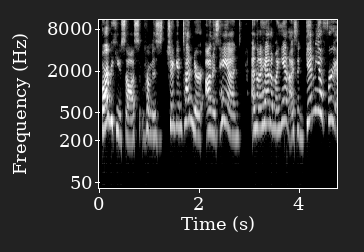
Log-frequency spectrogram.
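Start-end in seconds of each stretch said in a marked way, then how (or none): 4.1-4.8 retold yell. Stressed mom to her son, mock yell. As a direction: imitate snapping, pitch jumping up. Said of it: "I, like, yelled at him".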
